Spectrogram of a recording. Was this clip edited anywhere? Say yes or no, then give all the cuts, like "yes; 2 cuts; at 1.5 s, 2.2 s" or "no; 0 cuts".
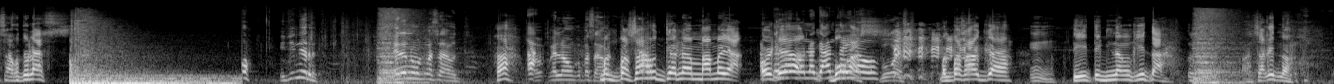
yes; 1 cut; at 2.4 s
